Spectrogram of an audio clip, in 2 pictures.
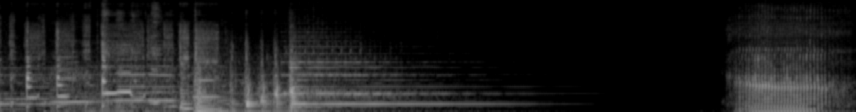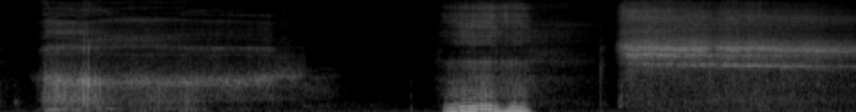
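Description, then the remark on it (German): After a brief ringing musical tone fades, a person snores: two rattling, snorting inhales, each followed by a long, breathy, hissing exhale. No one speaks. “Da schnarcht einer und das nervt.”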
